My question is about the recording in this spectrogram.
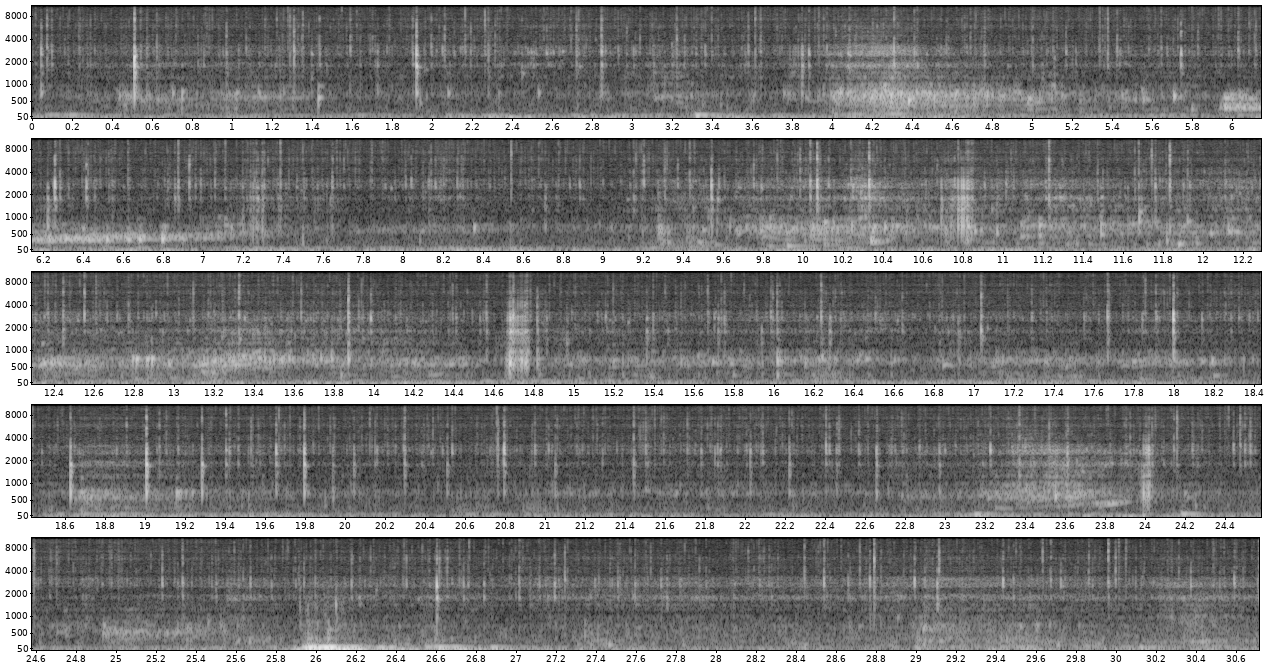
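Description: Underwater sound picked up by a cased action camera: muffled water movement and gurgling, with many sharp clicks and crackles all through. One loud low thump comes near the end.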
